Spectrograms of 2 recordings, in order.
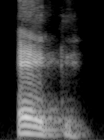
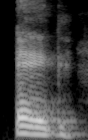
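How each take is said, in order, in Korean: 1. 모음이 짧고 단호하게 발음됩니다. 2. 모음이 짧고 단호하게 발음됩니다.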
